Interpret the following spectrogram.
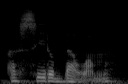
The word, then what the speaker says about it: acetabulum: what about the socket the socket is the acetabulum another pronunciation would be the acetabulum i like acetabulum all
